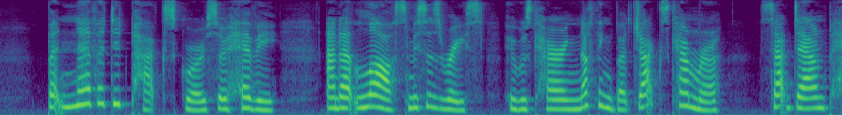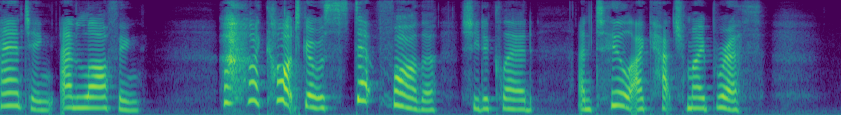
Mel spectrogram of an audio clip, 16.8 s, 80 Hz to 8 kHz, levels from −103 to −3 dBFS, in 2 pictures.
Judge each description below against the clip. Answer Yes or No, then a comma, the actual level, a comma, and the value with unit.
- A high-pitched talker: Yes, very high, 265 Hz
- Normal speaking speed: No, slow, 130 wpm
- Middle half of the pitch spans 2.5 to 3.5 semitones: No, average, 3.9 semitones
